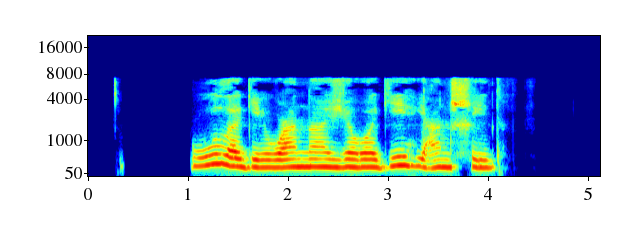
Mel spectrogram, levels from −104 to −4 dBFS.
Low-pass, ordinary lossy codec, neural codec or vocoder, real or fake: 7.2 kHz; MP3, 48 kbps; vocoder, 44.1 kHz, 128 mel bands, Pupu-Vocoder; fake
